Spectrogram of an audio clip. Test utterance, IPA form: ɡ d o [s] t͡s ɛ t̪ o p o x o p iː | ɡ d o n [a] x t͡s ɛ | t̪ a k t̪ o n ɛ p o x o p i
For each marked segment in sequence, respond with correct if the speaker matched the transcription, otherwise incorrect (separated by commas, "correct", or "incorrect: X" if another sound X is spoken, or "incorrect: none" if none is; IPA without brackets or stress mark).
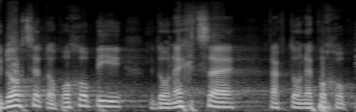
incorrect: x, incorrect: ɛ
